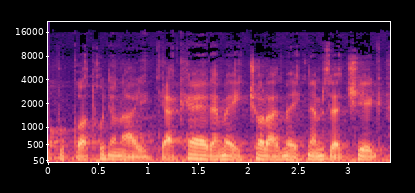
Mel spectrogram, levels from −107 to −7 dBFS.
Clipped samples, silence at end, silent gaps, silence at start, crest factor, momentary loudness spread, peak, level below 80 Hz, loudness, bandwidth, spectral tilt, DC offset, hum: under 0.1%; 0 s; none; 0 s; 14 dB; 5 LU; -8 dBFS; -38 dBFS; -23 LUFS; 12.5 kHz; -6.5 dB/octave; under 0.1%; none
